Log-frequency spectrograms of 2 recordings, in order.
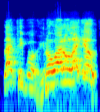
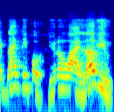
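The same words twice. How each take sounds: First: Retold defiant joke opener, rising louder; mad, insistent. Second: Gentler suggested opener. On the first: Angry comic restarting his joke over the boos, insistent. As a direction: push the line at a booing crowd. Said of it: "So I was so mad". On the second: Retold or imitated. Host coaching comic on a friendlier opener, gently suggested. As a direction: imitate a host coaching a kinder delivery. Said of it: "Start it that way".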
